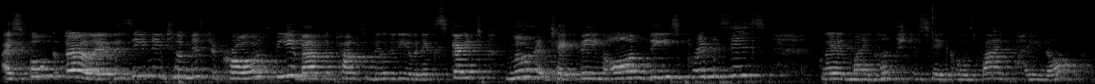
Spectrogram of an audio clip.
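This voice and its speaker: A woman's voice: sits high, moderate pace, close to an everyday voice. A woman playing a firm, scheming female accomplice in a staged radio play, speaking with insistent command. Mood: calm, authoritative. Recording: very echoey, distant stage mic.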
